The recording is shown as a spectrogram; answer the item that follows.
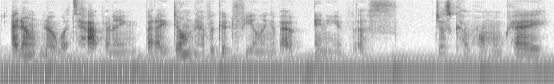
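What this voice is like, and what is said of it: Worried, concerned tone of voice. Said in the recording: “That's real concern you hear in my voice.”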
